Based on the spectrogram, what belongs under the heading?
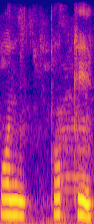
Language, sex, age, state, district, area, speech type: Manipuri, female, 45-60, Manipur, Churachandpur, urban, read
